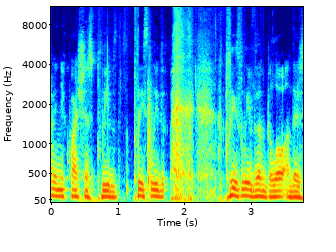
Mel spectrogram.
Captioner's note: soft thudding; chuckles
